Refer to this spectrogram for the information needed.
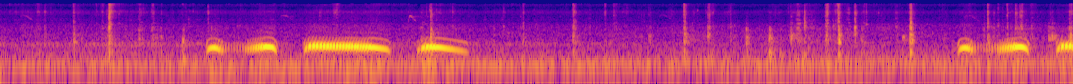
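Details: A spotted dove, received as a gift from a fellow keeper, gives a full phrase of two short coos, a drawn-out coo and a falling coo. A second phrase begins near the end, with occasional clicks in between.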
